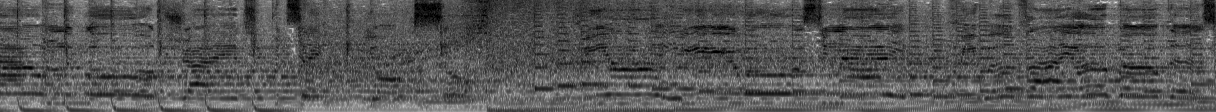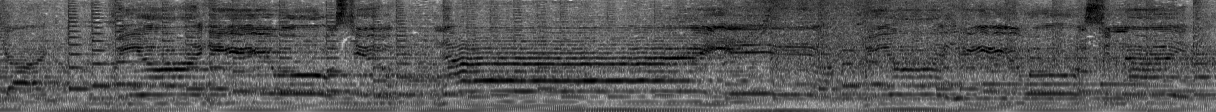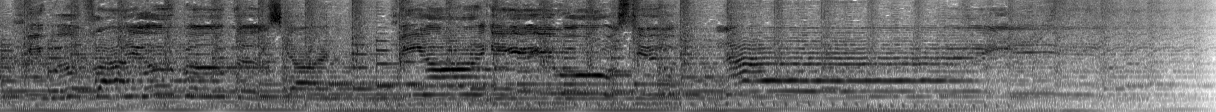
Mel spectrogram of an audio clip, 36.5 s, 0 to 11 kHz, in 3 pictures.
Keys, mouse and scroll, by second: 0.1 click, 0.6 alt+scroll down 1, 0.7-1.1 alt+scroll up 2, 1.6 click, 2.6 space, 2.7 click, 2.7 space, 3.1-3.4 scroll down 1, 3.4 click, 4.0 alt+scroll down 1, 4.1 space, 4.1 click, 6.5-8.3 typing, 7.3 click, 8.1 click, 9.7 alt+scroll up 2, 10.1-10.9 typing, 10.2 click, 10.4 click, 10.6 alt+scroll down 2, 10.8 click, 11.4 click, 11.6 right click, 12.0 click, 12.9 click, 14.6 click, 14.9-15.9 scroll up 1, 16.8 scroll down 1, 17.3-17.9 scroll up 1, 18.4 click, 21.3 click, 24.0 ctrl+0, 25.3 click.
